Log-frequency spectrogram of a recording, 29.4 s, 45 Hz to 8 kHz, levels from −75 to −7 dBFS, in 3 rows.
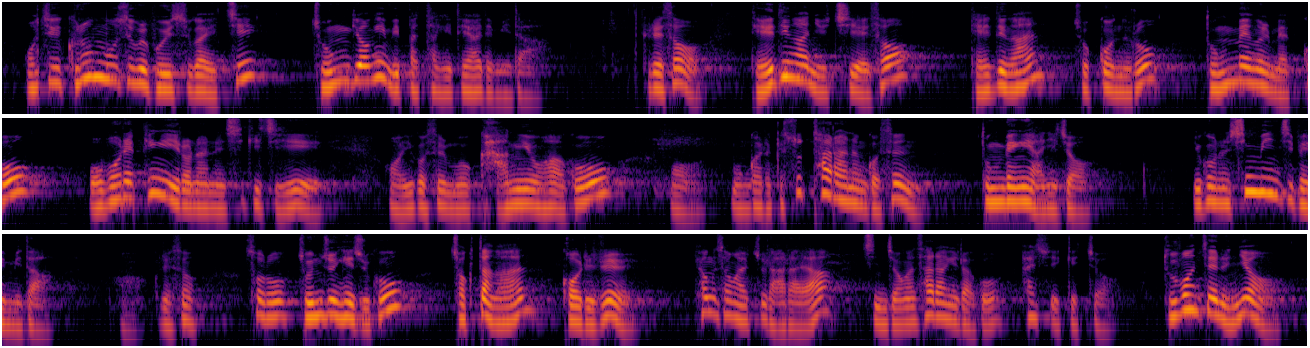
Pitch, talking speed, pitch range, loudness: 155 Hz, 285 characters per minute, 135-195 Hz, -33 LUFS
